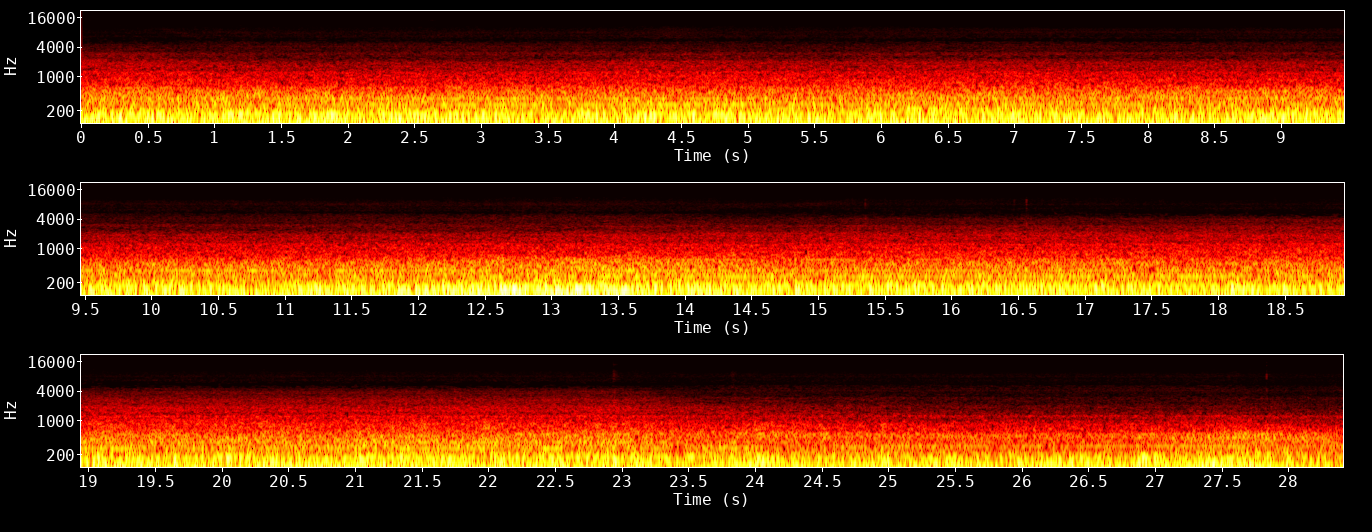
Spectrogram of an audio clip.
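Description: Train running at speed over a steel truss bridge, heard from inside the passenger car: a steady, loud rumble of wheels and running gear with a low hum. The higher hiss eases a little near the end.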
